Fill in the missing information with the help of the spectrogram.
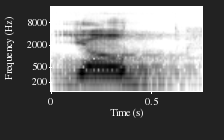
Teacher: இந்த ضاد அப்படிங்கிறது வந்து ஹஃபத்துல் லிசான் எழுத்து. இது ஜஹரு சிஃபத்து இருக்குது. இஸ்திஆலா எழுத்து ஹெவி லெட்டரு.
